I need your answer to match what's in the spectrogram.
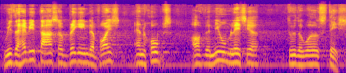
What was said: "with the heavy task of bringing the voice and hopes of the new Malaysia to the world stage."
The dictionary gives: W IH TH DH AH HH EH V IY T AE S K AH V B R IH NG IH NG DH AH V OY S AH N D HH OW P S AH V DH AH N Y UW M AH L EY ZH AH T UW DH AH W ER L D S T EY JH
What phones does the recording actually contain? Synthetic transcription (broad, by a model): W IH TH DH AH HH EH V IY T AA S AH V B R IH NG IH NG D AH V OY S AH N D HH OW P S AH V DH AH N Y UW M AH L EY S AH T UW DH AH W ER L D S T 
